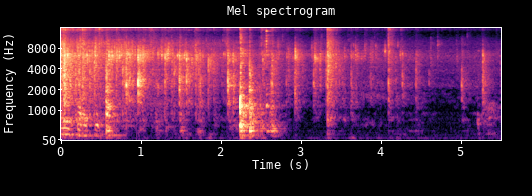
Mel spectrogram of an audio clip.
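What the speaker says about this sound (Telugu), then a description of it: "వెల్లుల్లి, పోపు దినుసులు, కొంచెం చిటపట కావాలి" Garlic, spices and curry leaves tempering in hot oil for a mint, coriander and tomato chutney: loud close crackling and sputtering that settles into scattered sharp pops, with no voices.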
